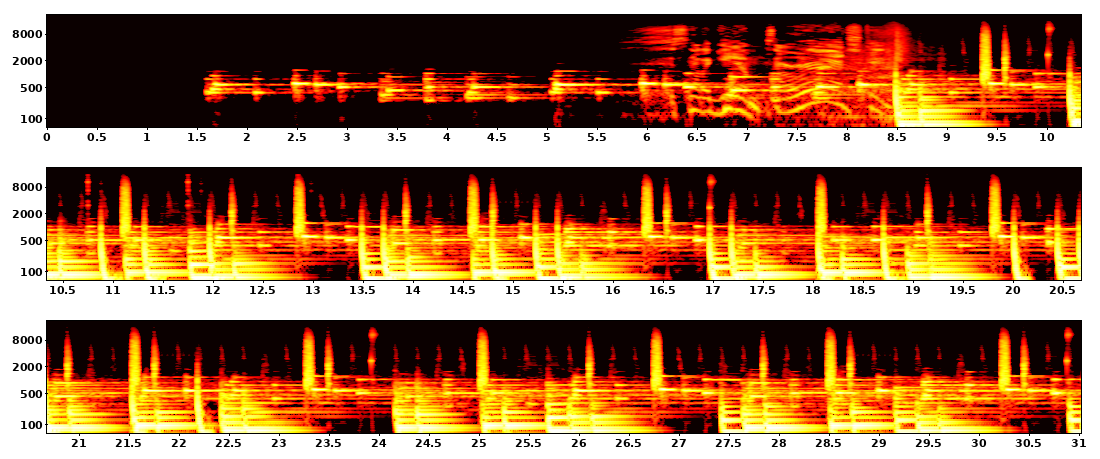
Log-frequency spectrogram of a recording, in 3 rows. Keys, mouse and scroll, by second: 1.5 shift+click, 13.4 alt+scroll up 1, 14.2-14.7 scroll up 1, 16.0 double click, 20.3 double click, 30.4 double click, 30.8 0.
